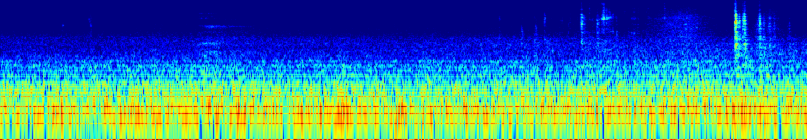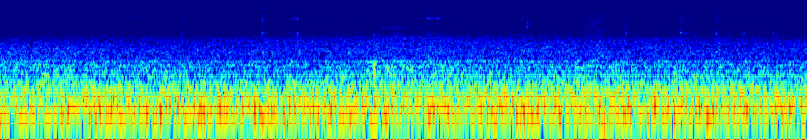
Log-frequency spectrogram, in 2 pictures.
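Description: Steady low rumble and hiss of outdoor background noise with a faint steady hum, broken by a few light clicks, the sharpest about three and a half seconds in.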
